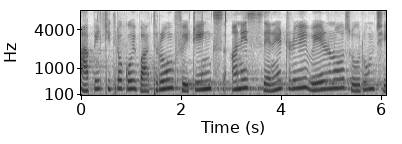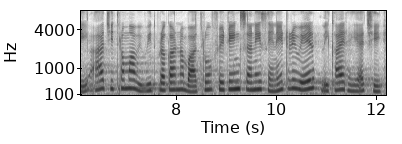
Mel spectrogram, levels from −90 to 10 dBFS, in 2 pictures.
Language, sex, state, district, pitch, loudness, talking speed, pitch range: Gujarati, female, Gujarat, Valsad, 260 Hz, -15 LUFS, 115 wpm, 225-285 Hz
